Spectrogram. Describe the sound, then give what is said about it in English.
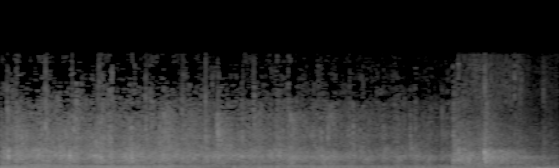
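Church audience applause welcoming a pastor on stage: dense, steady clapping with a low, sustained musical tone beneath it, holding at a fairly even loudness before fading out at the end. “So if you would, one more time, put your hands together. Let's welcome Pastor Bayless Conley.”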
